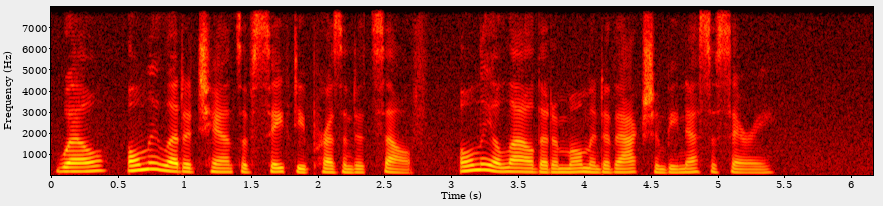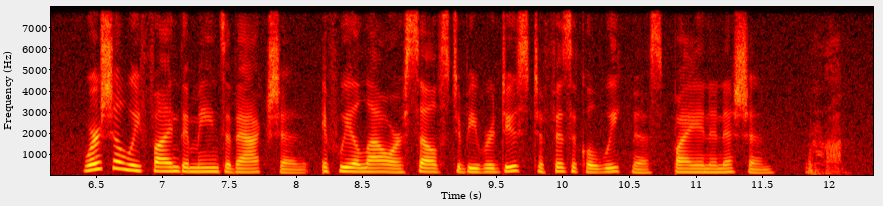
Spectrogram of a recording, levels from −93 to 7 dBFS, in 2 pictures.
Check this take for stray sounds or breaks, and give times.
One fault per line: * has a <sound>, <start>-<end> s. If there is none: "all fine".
* has a laugh, 11.8-12.2 s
